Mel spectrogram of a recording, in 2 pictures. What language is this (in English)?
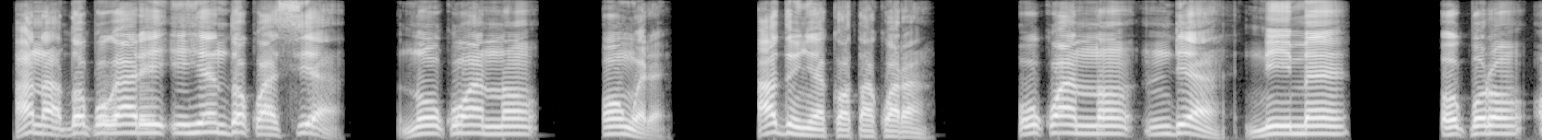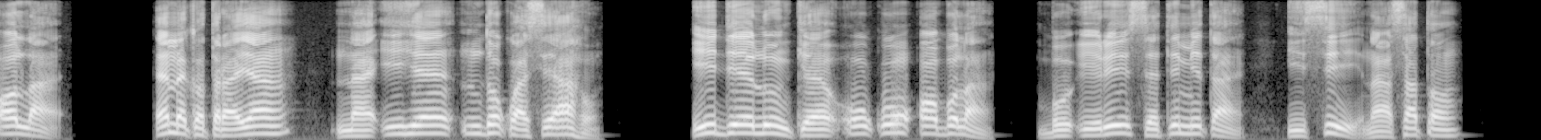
Igbo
